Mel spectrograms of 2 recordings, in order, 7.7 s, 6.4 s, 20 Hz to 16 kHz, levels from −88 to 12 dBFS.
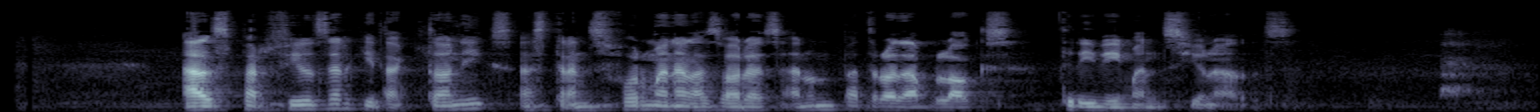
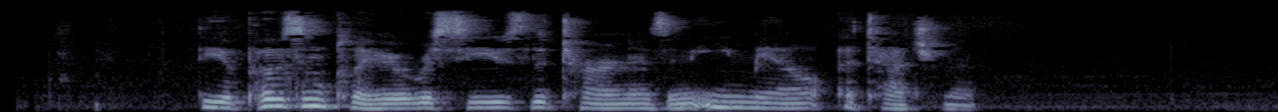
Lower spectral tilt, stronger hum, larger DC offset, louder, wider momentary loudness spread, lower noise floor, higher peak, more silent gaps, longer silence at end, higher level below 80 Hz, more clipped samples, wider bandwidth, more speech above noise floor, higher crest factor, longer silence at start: second, -2.5 dB/octave vs -4 dB/octave; neither; neither; about the same, -27 LUFS vs -29 LUFS; first, 18 LU vs 11 LU; about the same, -68 dBFS vs -67 dBFS; first, 0 dBFS vs -12 dBFS; neither; second, 0.4 s vs 1.5 s; about the same, -78 dBFS vs -80 dBFS; neither; about the same, 11 kHz vs 11.5 kHz; about the same, 40 dB vs 38 dB; first, 28 dB vs 18 dB; about the same, 0.9 s vs 1 s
